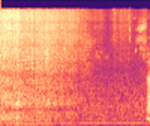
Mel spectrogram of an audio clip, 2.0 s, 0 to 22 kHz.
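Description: Greenworks 40V cordless electric lawn mower running, its motor and spinning blade cutting grass with a steady whirring hiss and low hum. The hiss fades out about a second in, leaving only a faint low hum.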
